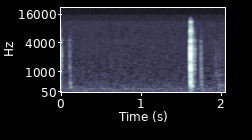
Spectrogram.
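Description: Two sharp clicks about a second and a half apart, each followed at once by a fainter second click, against near silence.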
